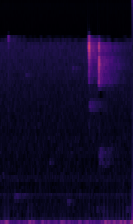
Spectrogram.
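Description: Two quick computer mouse clicks about a second and a half in, over faint steady background hum.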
